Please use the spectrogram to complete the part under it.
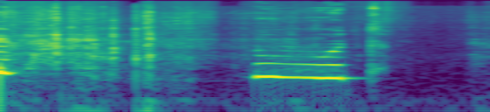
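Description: Packaging of an advent calendar for dogs and cats crinkling as it is unpacked: brief close rustles and crackles, with a voice heard in between.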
